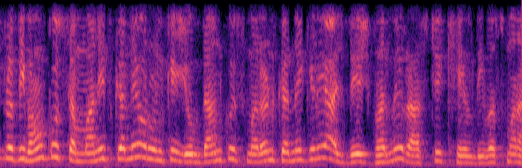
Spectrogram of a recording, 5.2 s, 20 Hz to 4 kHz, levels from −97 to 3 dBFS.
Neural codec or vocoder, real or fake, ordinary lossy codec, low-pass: none; real; Opus, 16 kbps; 3.6 kHz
